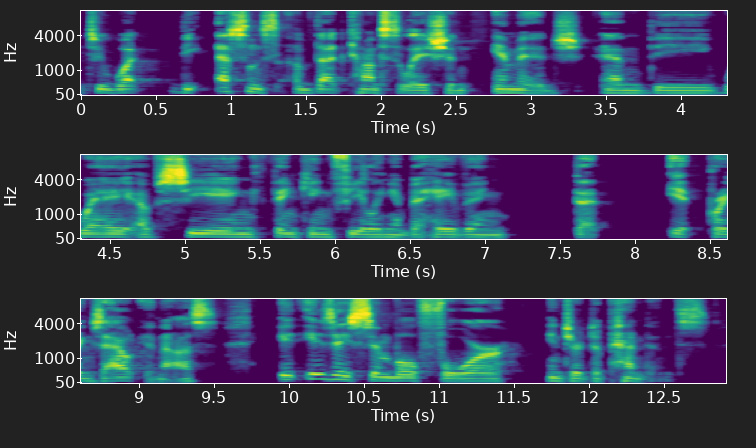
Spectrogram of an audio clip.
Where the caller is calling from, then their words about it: Louisville, Kentucky, United States; I'm calling you from Kentucky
